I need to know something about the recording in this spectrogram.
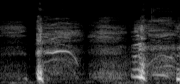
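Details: Adult man's cough, summer cough or from singing too much: two short, sharp coughs, each with a brief voiced tail like throat clearing.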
